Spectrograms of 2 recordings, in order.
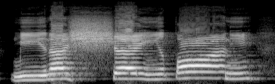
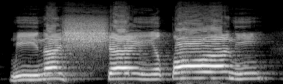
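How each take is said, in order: No difference in how they are said.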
